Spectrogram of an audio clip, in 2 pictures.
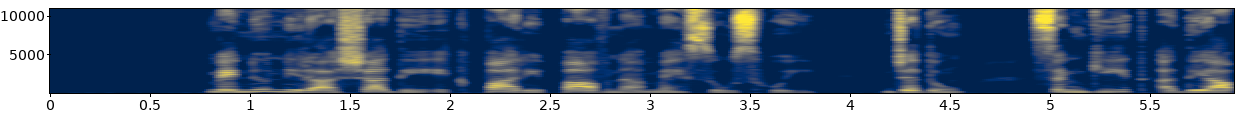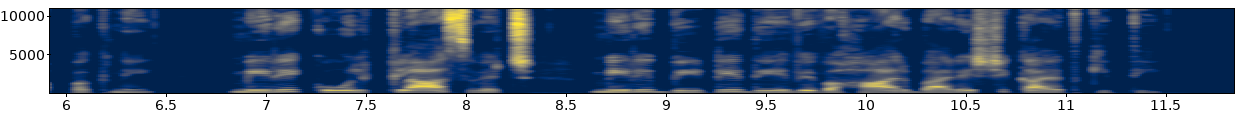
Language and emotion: Punjabi, sad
